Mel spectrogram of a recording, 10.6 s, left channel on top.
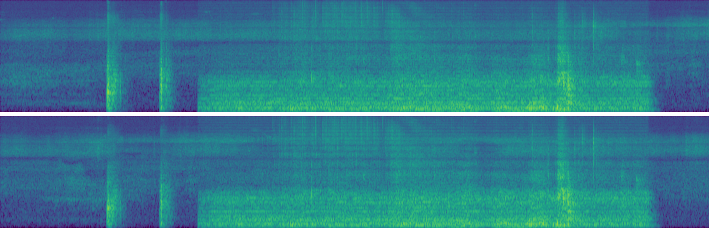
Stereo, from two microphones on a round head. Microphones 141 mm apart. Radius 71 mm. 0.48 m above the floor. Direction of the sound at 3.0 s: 20° right (ahead or behind).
